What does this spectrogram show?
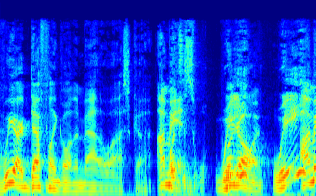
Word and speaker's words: Madawaska: Madawaska. How do you say it? Madawaska. Madawaska. Yeah, it's like a Native American. Like Madagascar. Madawaska. Sure. That's how you say it.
